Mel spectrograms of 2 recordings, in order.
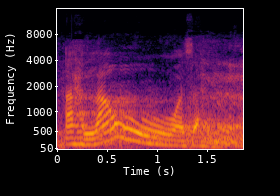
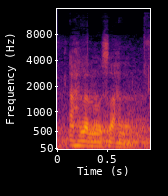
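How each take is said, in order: First: The n merges nasally into the following w. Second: The n is pronounced clearly without nasal merging. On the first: The speaker calls it wrong. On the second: The speaker calls it right.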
